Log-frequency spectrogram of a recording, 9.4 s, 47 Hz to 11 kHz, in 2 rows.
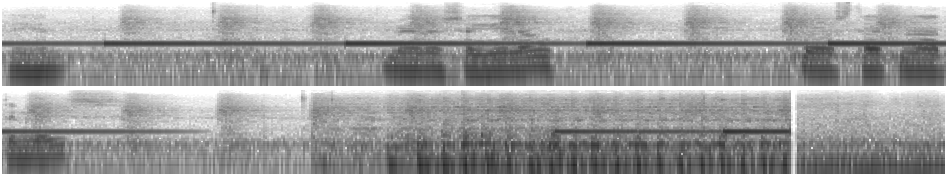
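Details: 2008 Cadillac DTS Northstar 32-valve V8, previously no-crank no-start after transmission replacement elsewhere: a few chimes, short crank, catches promptly and settles into an even idle; normal cranking and starting.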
